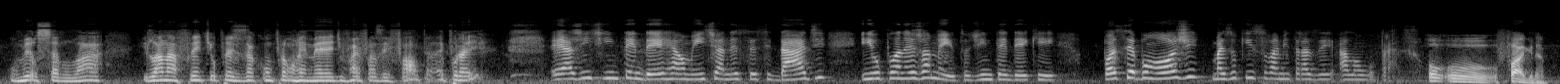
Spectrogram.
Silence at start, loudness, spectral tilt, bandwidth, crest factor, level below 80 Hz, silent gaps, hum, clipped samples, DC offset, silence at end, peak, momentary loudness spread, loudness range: 0 s; -19 LUFS; -6.5 dB/octave; 8.6 kHz; 16 dB; -40 dBFS; none; none; under 0.1%; under 0.1%; 0 s; -2 dBFS; 12 LU; 4 LU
